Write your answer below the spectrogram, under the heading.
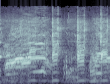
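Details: Geese attacking a wild boar, giving loud nasal honks in quick succession, each with a strong buzzy tone, about four honks spaced roughly half a second apart, with harsher bursts between.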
